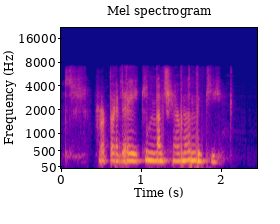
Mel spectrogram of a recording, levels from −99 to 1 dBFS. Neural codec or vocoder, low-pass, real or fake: codec, 24 kHz, 1.5 kbps, HILCodec; 7.2 kHz; fake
